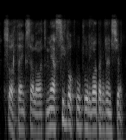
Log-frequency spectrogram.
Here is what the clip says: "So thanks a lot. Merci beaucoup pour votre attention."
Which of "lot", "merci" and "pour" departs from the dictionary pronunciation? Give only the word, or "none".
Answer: none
